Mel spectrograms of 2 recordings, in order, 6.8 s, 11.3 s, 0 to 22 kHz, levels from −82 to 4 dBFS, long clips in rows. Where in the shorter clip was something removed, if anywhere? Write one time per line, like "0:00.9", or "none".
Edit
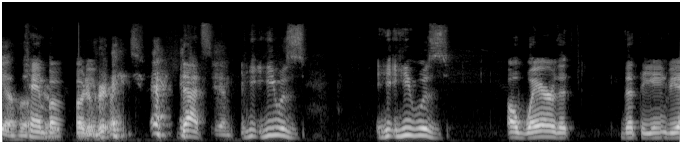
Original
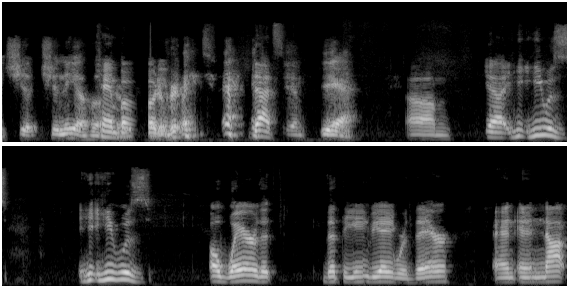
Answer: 0:02.4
